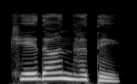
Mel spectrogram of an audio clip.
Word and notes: ಖೇದಾಂಧತೆ: Kannada

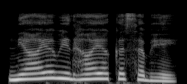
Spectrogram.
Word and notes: ನ್ಯಾಯವಿಧಾಯಕಸಭೆ: nyāya vidhāyaka sabhe

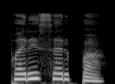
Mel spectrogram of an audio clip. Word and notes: ಪರಿಸರ್ಪ: pari sarpa

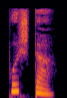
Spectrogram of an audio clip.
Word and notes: ಪುಷ್ಟ: puṣṭa

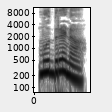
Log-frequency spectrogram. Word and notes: ಮುದ್ರಣ: mudraṇa

